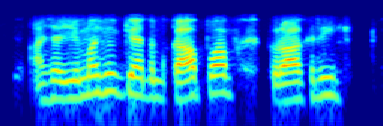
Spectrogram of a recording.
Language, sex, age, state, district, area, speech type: Kashmiri, male, 18-30, Jammu and Kashmir, Kulgam, rural, conversation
